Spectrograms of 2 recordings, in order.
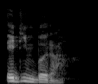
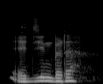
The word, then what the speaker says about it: Edinburgh: Écossais disent Edinburgh. – Edinburgh.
